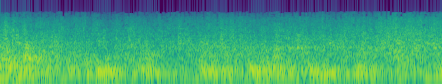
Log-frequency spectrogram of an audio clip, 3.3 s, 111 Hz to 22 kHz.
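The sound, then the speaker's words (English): A tractor dumps one cord (128 cubic feet) of firewood, a dense, continuous rumbling clatter of logs tumbling and knocking together, loud and fairly steady for about three seconds with no voices. “That's a tractor jumping one cord of firewood, the industry's standard measure.”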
